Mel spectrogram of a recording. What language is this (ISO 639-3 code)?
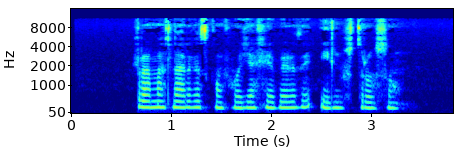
spa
